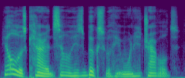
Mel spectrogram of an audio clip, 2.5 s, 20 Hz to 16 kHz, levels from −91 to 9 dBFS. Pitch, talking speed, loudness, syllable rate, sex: 135 Hz, 290 wpm, -19 LUFS, 6.8 syllables/s, male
